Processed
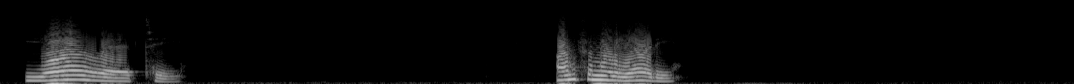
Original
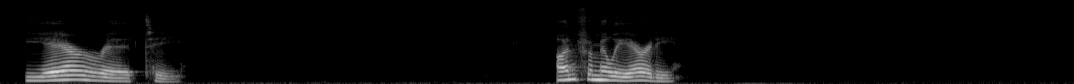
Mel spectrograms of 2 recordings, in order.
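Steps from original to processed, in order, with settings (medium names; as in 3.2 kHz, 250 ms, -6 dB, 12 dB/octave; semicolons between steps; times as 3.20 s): one-sided wavefolder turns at -18.5 dBFS; treble shelf 2.2 kHz -9 dB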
